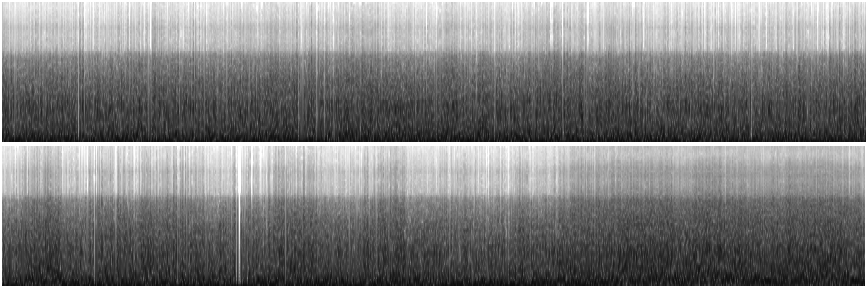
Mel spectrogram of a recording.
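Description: Wind roars loudly past a fast-moving motorcycle.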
